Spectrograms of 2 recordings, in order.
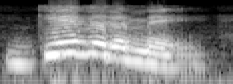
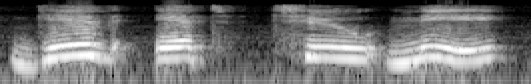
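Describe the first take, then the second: First: The words are reduced and run together. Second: Each word is said fully and separately.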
